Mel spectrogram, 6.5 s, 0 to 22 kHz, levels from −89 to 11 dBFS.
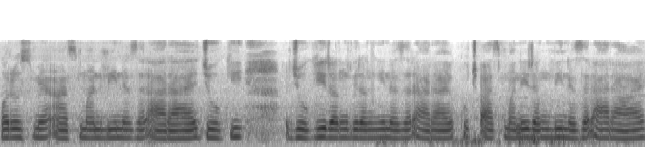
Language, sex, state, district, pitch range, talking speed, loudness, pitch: Hindi, female, Uttar Pradesh, Ghazipur, 185-190 Hz, 220 wpm, -20 LUFS, 185 Hz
